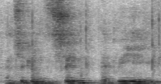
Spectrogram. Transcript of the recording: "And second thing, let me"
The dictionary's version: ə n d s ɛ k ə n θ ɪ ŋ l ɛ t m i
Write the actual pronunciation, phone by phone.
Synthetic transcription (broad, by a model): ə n s ɛ k ə n s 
